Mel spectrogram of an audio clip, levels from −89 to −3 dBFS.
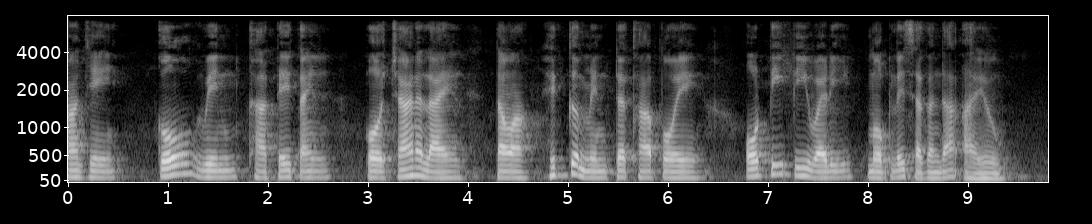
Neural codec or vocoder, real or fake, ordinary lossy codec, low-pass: codec, 16 kHz, 2 kbps, FunCodec, trained on LibriTTS, 25 frames a second; fake; none; 7.2 kHz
